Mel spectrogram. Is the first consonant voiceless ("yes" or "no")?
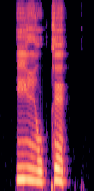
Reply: no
